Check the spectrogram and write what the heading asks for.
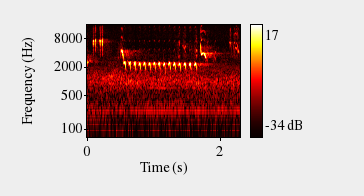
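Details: Common nightingale song recorded in Bursa, Turkey, on 14 April 2021: a sharp upslurred note, then about fourteen loud, identical staccato notes in just over a second, ending with a high flourish, over a faint hum.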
